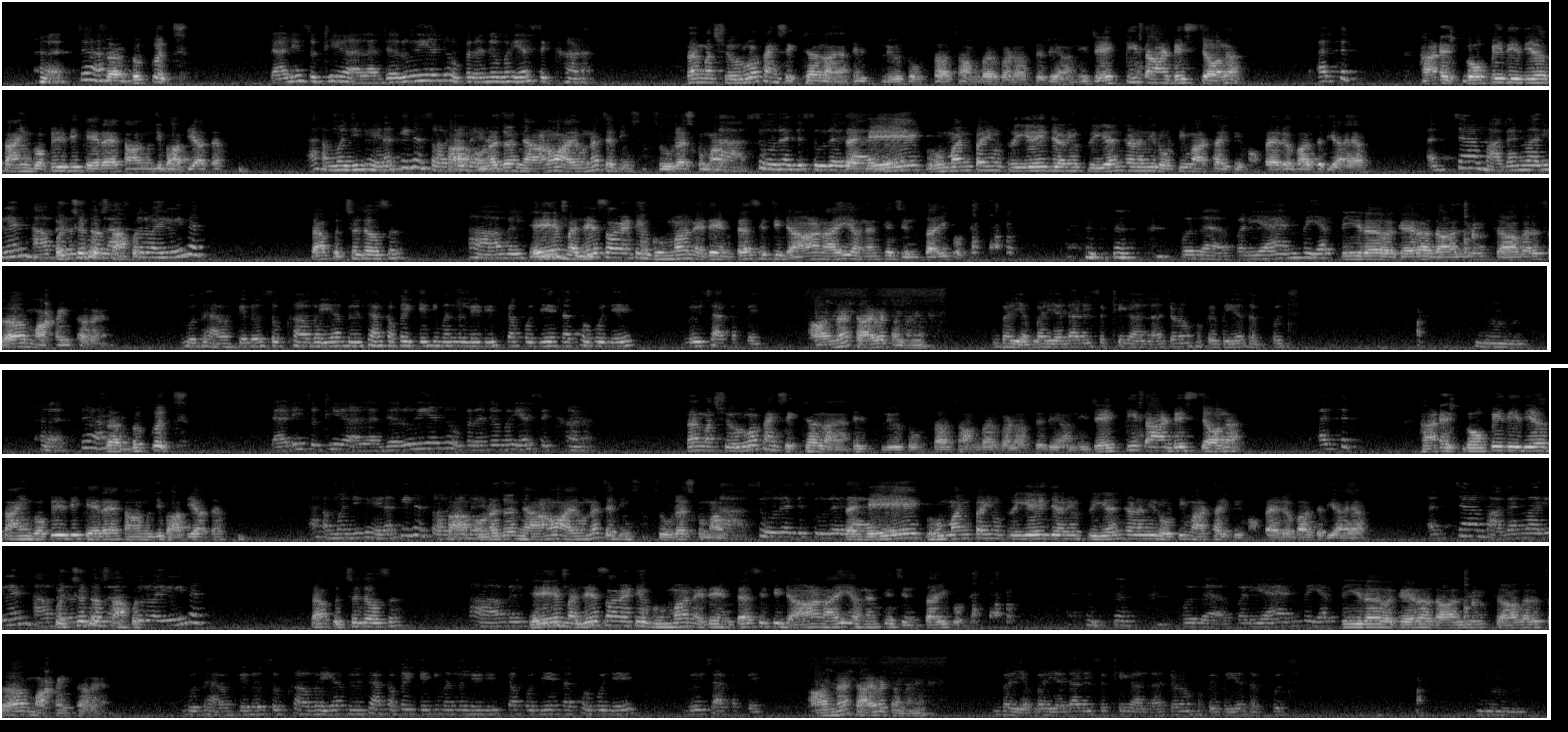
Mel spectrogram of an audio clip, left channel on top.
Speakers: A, on the left (about 90°); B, on the right (about 20°).
A: अच्छा
B: सभु कुछ
A: ॾाढी सुठी ॻाल्हि आहे ज़रूरी आहे छोकरन जो भईया सिखण।
B: न मां शुरूअ खां ई सिखयल आहियां। इडली डोसा सांभर वड़ा बिरयानी जेकी तव्हां डिश चओ न
A: अच्छा
B: हाणे गोपी दीदी साईं गो दीदी केर आहे तव्हां मुंहिंजी भाभी आहे त?
A: हा मुंहिंजी भेण। थी न सौट
B: हा
A: भेण
B: हुनजो न्याणो आयो न जॾहिं सूरज कुमार
A: हा सूरज सूरज
B: त
A: आयो
B: हे
A: हुयो,
B: घुमन पयूं टीह ई ॼणियूं टीयन ॼणन जी रोटी मां ठाही तिमांव पहरयों बार जॾहिं आयां।
A: अच्छा बाॻन वारियूं आहिन हा
B: पुछजोसि
A: पहरयों दफ़ो बिलासपुर
B: तव्हां
A: वई हुई न
B: पुछ जोस
A: हा बिल्कुलु
B: हे
A: पुछंदी
B: मज़े सां वेठ त घुमन हेॾे इंटरसिटी ॼाण आई ऐं हुनन खे चिंता ई कोन्हे।
A: हो त बढ़िया आहिन भईया
B: गर वग़ैरह दालूं चांवर सब मांखा ही ठा रायन
A: ॿुधायो केॾो सुख आ भईया ॿियो छा खपे केॾी महिल लेडीस खां पुॾे ही नथो पूॾये ॿियो छा खपे?
B: ऑनलाइन ठाहे वठन्दा आयूं।
A: बढ़िया बढ़िया ॾाढी सुठी ॻाल्हि आ अचणो खपे भैया सब कुछ।
B: <inaudible>
A: हम्म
